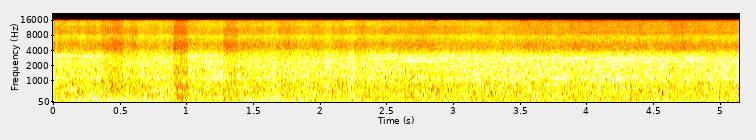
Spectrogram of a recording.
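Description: Heavy rain pouring down on a waterlogged road as a steady hiss, with vehicles driving through the standing water.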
